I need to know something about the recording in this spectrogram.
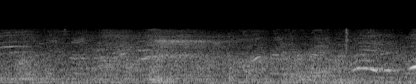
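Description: Background voices and chatter of people in an outdoor park, with no clear close speech, over steady outdoor noise; one voice rises near the end.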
